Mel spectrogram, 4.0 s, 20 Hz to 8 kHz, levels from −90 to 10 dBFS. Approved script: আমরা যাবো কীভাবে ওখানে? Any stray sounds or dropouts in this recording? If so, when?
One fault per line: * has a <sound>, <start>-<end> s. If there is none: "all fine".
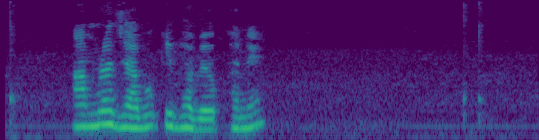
all fine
